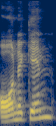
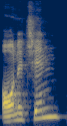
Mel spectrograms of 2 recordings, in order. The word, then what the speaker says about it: Onegin: It's either Onegin, Onegin. Oh yes, I was reading about it. I couldn't tell you how to pronounce it. Onegin.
